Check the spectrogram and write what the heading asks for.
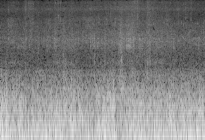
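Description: Wind buffeting the microphone of a camera carried on a moving bicycle: a steady, low rumble.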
